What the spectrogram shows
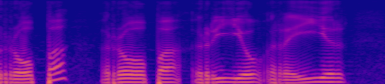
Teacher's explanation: R, la R, sempre vibrante, como roupa, roupa, rio, reír. É uma letra que vibra, né? Não se pronuncia como no português, roupa, porque esse som seria o som do J com O, ro, né?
